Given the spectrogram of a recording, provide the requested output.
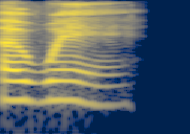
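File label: "h2weh1", Proto-Indo-European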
